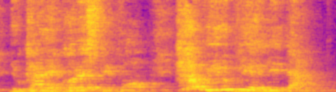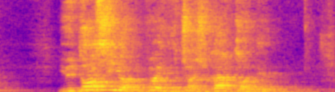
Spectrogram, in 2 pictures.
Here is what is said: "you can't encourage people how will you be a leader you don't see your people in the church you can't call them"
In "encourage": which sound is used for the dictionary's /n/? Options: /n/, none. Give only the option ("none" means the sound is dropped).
none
